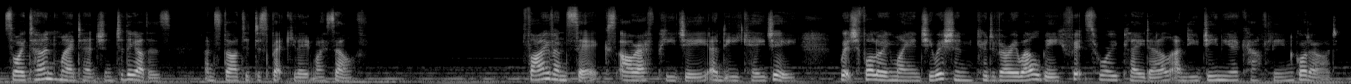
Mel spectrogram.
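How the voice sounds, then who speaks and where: An actress playing a curious, determined podcast investigator, narrating her case in a thoughtful, deliberate way. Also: on the low side, faint music behind, close to an everyday voice. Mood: reflective, intrigued. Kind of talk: scripted podcast narration, measured and reflective.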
